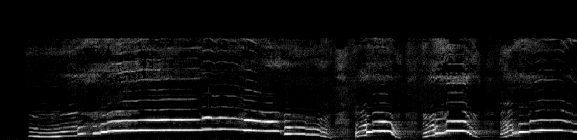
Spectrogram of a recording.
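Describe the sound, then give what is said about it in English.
A six-year-old kindergartner girl from Fruta, Colorado, imitates an elk bugle with her voice: a long, rising, high-pitched wail held steady for a few seconds, then several shorter swooping whistle-like calls dipping and rising in pitch. “That is an elk bugling, or at least it sounds like that. The big noise was actually made by this little girl.”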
